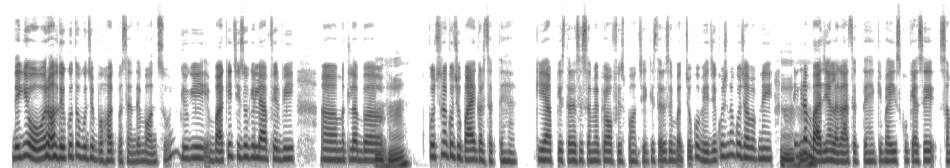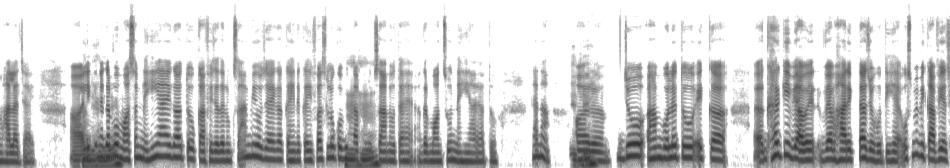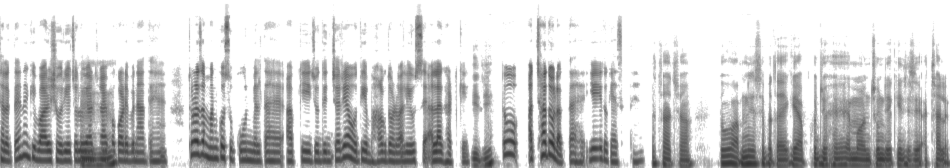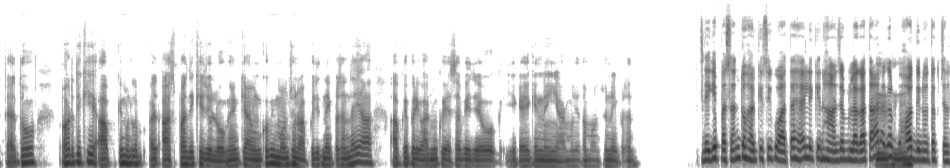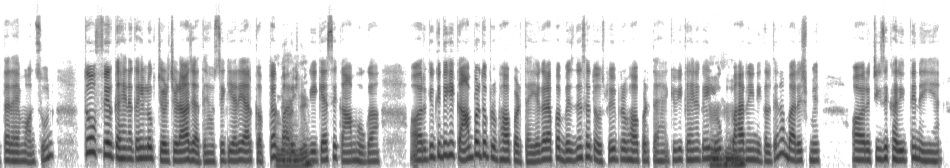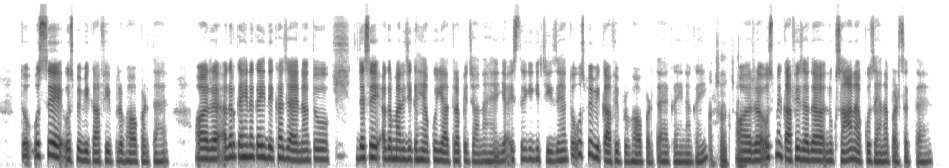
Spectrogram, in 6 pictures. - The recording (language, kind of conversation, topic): Hindi, podcast, मॉनसून आपको किस तरह प्रभावित करता है?
- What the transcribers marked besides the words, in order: laughing while speaking: "ओवरऑल देखो तो"; in English: "ओवरऑल"; in English: "ऑफिस"; tapping; in English: "बिज़नेस"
